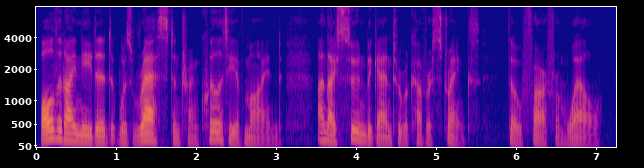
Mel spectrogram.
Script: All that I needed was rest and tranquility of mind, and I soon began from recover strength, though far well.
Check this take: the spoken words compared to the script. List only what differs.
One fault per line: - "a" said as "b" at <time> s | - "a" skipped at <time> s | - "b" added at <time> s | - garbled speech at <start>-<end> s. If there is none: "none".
- "from" said as "to" at 4.5 s
- "from" added at 6.4 s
